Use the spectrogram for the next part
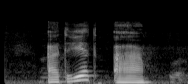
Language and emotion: Russian, neutral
